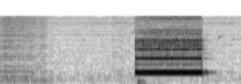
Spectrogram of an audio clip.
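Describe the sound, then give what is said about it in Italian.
A single steady electronic telephone tone sounds for about a second, loud and even, after a quiet stretch of low background hum. “Provo a chiamare Giancarla Bonardi.”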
